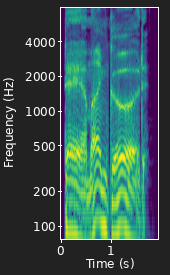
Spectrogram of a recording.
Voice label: soldier cheers

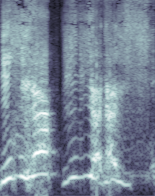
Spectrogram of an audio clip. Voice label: heavy good job

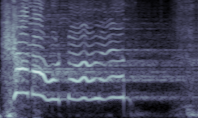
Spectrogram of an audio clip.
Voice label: spy taunts, voice packs; spy jackson

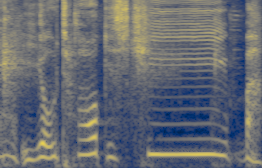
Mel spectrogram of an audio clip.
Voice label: spy jeers; spy jackson

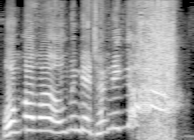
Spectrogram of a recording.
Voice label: scout jeers

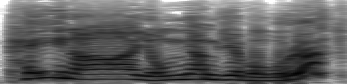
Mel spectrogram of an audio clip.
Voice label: jeers; voice packs

